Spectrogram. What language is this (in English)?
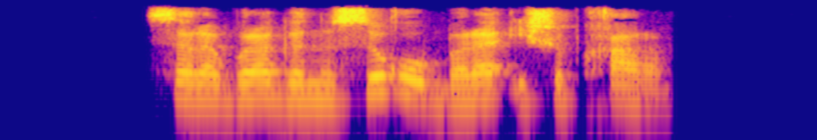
Abkhazian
